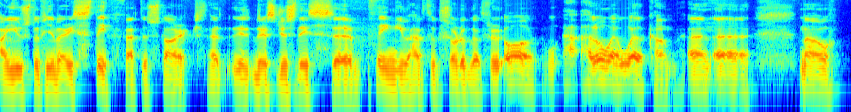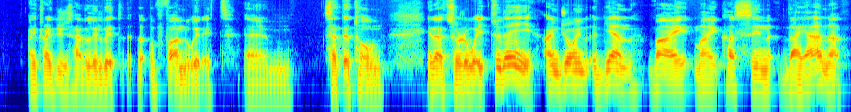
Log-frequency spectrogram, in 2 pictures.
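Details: Adult man speaking; no speech disorder.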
